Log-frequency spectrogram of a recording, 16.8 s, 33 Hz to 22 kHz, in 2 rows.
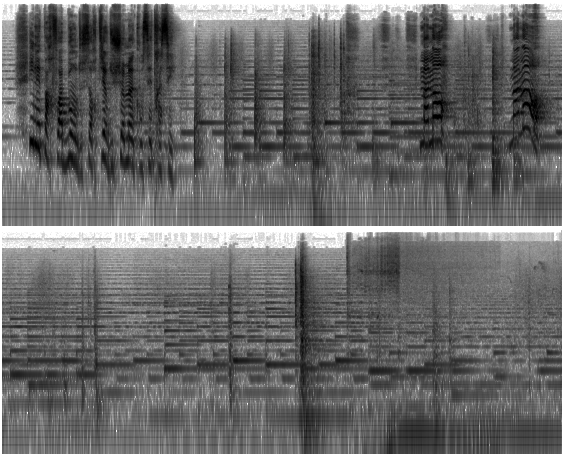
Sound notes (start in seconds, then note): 13.6 engine starting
